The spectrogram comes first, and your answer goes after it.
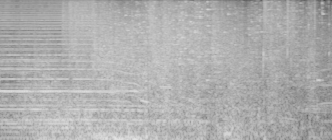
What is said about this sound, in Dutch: Alle potjes vielen stuk, buiten op de grond.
